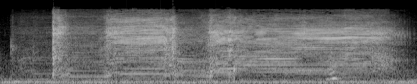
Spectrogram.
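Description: Electric dog grooming clippers fitted with a 7 finishing blade buzz loudly and steadily while grooming a Wire Fox Terrier. The motor hum shifts in pitch and intensity as the blade moves through the coat, with no voices over it.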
